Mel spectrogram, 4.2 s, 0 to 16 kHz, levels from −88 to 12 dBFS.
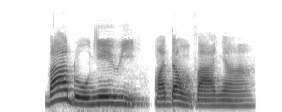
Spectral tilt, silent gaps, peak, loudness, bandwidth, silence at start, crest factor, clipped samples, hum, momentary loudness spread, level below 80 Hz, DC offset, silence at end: -9 dB/octave; none; 0 dBFS; -14 LUFS; 5.4 kHz; 0.7 s; 16 dB; under 0.1%; none; 14 LU; -64 dBFS; under 0.1%; 0.45 s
